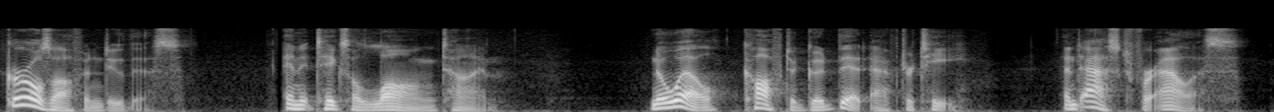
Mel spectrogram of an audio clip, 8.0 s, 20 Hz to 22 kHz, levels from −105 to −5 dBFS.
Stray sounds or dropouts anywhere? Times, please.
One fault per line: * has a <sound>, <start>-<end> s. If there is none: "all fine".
all fine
